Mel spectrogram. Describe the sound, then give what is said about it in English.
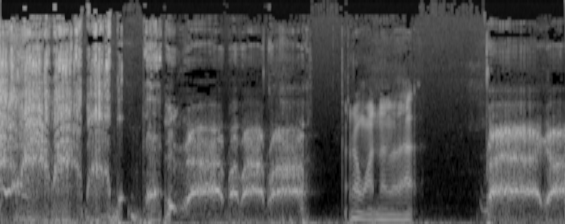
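A single voice lets out loud, gritty metal-band-style screams and growls in several harsh bursts, broken by a short, wavering sung note before the rasping screams return. “Apparently that's how people actually scream, like in bands, like metal bands.”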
